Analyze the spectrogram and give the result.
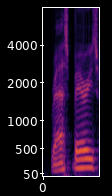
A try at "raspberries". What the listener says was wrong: Rasp. You got to get that P in there,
